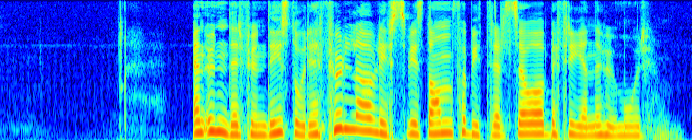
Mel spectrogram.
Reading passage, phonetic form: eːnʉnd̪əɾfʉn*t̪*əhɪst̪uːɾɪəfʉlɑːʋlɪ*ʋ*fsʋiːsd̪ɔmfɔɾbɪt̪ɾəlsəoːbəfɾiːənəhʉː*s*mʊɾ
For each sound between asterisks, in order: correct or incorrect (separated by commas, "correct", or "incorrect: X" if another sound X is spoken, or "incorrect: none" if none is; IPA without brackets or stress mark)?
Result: incorrect: d̪, incorrect: none, incorrect: none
